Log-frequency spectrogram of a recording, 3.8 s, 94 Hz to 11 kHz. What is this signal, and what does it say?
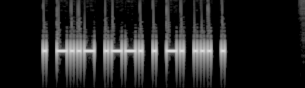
Morse code, heard as a keyed tone, about 28 wpm, 700 Hz. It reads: EXPENSE
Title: Sets of 4 Words - New Word Drill - 28wpm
